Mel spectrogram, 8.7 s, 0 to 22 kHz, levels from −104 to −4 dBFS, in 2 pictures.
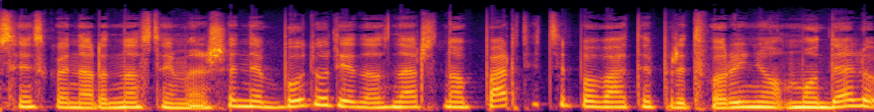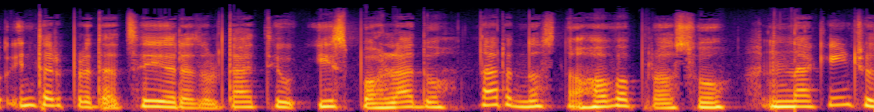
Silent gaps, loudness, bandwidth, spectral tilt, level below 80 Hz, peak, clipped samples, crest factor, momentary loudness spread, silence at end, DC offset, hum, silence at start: none; -16 LUFS; 13.5 kHz; -5.5 dB/octave; -58 dBFS; -4 dBFS; under 0.1%; 12 dB; 6 LU; 0 s; under 0.1%; none; 0 s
